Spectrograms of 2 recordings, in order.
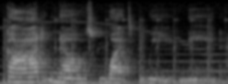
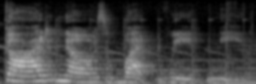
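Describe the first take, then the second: First: It is said at an ordinary volume. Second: It is said at a louder volume. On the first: "Can you guys say that with me?" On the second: "say it louder this time"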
